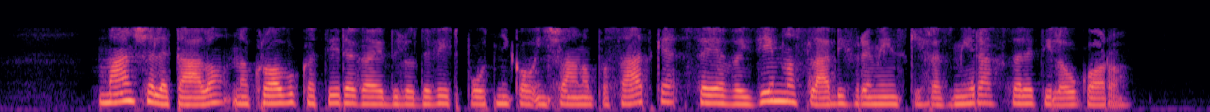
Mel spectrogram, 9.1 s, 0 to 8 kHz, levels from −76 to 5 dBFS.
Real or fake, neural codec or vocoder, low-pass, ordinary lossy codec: real; none; 7.2 kHz; AAC, 16 kbps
